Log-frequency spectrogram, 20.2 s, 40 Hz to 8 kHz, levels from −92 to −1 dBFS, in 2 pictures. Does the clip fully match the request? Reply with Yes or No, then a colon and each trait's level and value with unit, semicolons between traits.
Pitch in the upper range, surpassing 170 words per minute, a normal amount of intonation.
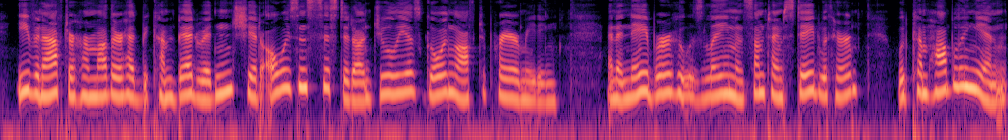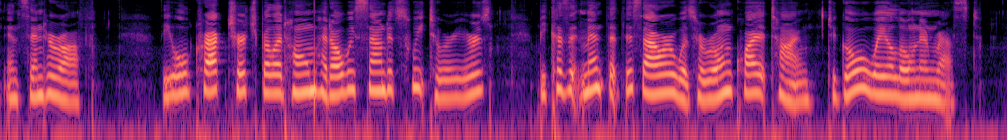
Yes: high, 225 Hz; average, 200 wpm; average, 3.7 semitones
